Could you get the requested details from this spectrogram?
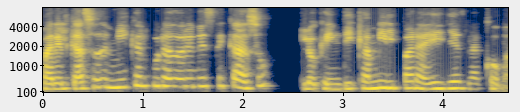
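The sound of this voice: A woman speaks at a fairly quick pace. Her pitch is fairly high. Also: ordinary pitch variation.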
